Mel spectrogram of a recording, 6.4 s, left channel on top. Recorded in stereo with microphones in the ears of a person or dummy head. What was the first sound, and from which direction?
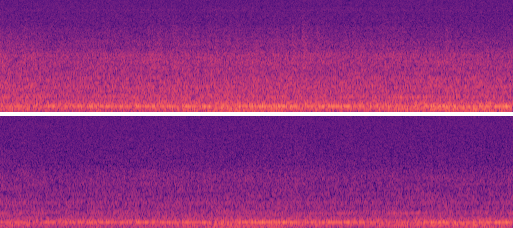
Only background noise.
